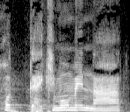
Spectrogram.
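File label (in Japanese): "kimomeru", 南山形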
